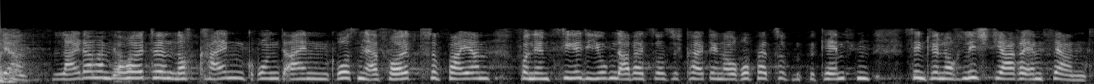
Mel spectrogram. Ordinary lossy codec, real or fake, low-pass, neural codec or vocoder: none; fake; 5.4 kHz; codec, 16 kHz, 8 kbps, FreqCodec, smaller model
